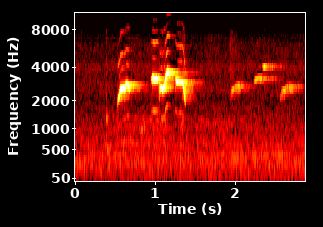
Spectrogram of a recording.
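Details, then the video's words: Kutilang emas (black-naped oriole) song: a loud whistled note followed by a longer, richer warbled phrase, then three faint, soft whistles trailing off. "VARIASI KICAUAN BURUNG KUTILANG EMAS SYAHDU DAN COCOK BUAT PANCINGAN"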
